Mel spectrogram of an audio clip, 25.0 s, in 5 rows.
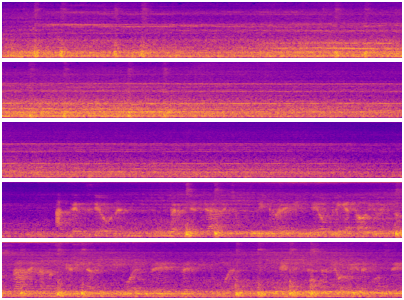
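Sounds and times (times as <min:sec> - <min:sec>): electric train whine: 0:00.0 - 0:25.0.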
